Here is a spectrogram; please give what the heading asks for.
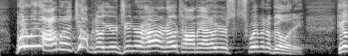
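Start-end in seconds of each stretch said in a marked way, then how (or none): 0.2-1.2 mock squeaky male voice, much higher, louder, faster. Retelling what a man with a speech impediment said to him, imitating Tommy's high squeaky voice. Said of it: "he had a high, squeaky voice".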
